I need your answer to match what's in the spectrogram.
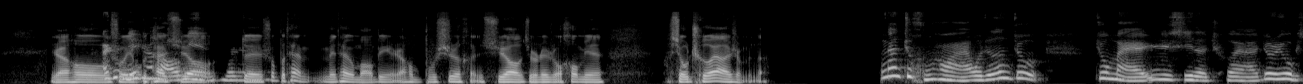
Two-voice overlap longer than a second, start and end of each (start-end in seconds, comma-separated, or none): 1.0-2.7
